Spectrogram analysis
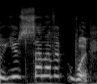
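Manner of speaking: high, softened imitation of an angry woman; mock yell. Woman yelling at the runaway, high mock anger. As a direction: curse in a high, held-back mock yell. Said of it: "this woman is yelling too".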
